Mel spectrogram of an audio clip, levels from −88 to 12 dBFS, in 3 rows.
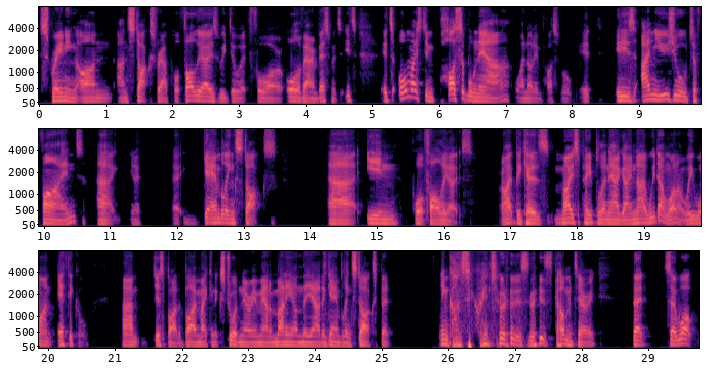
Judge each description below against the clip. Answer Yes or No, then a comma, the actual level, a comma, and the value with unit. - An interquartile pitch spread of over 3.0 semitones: Yes, average, 3.8 semitones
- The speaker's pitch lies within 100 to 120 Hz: Yes, low, 110 Hz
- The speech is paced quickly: No, average, 160 wpm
